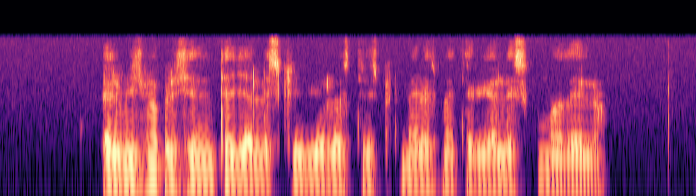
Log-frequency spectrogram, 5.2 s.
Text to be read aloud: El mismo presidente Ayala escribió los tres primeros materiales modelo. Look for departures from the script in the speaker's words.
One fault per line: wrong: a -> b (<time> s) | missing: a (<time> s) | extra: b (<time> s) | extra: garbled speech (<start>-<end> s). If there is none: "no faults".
no faults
